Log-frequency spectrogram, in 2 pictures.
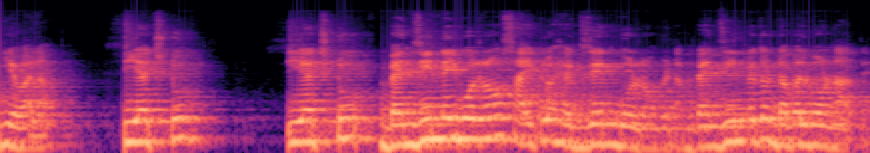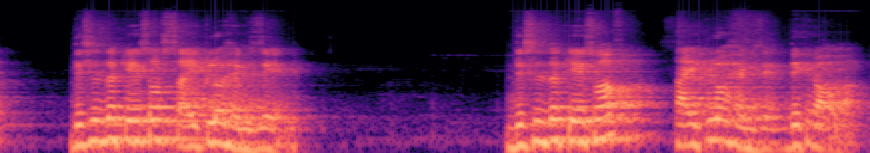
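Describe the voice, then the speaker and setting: A male chemistry teacher, lecturing an online class. He keeps asking students if things are clear and answers his own questions. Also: sits high, a little mellow. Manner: drilling, asks questions and answers them himself. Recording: very echoey classroom with long reverb.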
